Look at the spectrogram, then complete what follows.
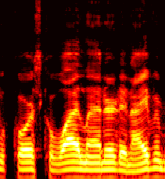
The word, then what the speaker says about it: Kawhi: injury report uh the big name of course kawhi leonard and i even pronounced it right so you gotta be proud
